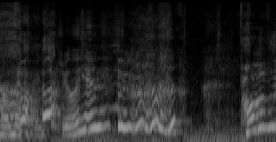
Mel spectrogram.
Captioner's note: laughs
